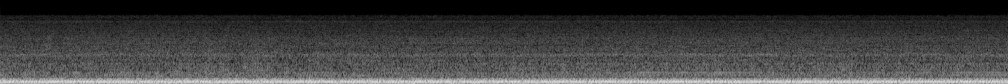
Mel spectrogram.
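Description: Cessna 310R's twin piston engines running at low taxi power, a steady low drone heard inside the cockpit.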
